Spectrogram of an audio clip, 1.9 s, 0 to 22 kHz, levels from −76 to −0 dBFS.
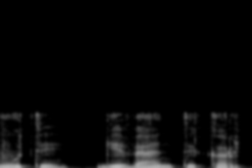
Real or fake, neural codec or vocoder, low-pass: real; none; 7.2 kHz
